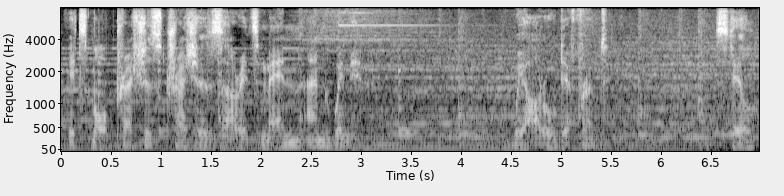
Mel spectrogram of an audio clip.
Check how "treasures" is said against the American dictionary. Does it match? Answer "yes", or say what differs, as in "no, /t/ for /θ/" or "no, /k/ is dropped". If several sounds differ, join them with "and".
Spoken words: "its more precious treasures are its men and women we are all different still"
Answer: yes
